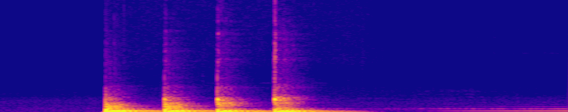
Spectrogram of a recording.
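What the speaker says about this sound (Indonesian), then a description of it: "Ia langsung membuka pagar dan mengetuk daun pintu." Four loud, evenly spaced knocks on a wooden house door set behind a bamboo fence, close and crisp with short decays, followed by near silence and a faint low hum.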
